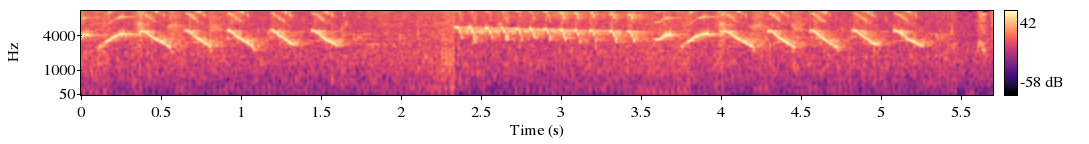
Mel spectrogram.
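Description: A white-rumped shama sings bright arched whistles, about four a second, breaks into a fast high trill, then returns to the arched phrases over a faint low hum.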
